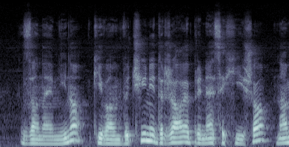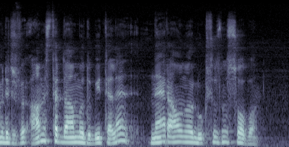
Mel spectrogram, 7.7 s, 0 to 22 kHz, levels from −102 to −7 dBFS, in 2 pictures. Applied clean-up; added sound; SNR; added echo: none; none; none; none.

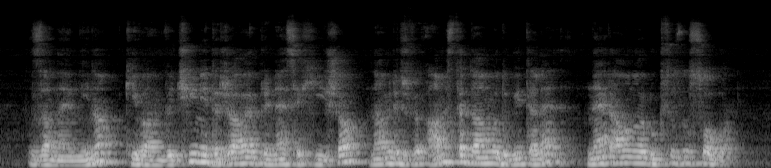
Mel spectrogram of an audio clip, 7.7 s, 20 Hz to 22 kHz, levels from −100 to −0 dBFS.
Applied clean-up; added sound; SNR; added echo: none; none; none; reverberation time 0.7 s.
